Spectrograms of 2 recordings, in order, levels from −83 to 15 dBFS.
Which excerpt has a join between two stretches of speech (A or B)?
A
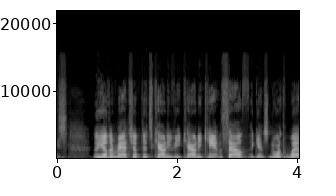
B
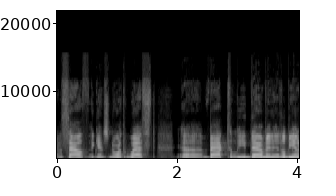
B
